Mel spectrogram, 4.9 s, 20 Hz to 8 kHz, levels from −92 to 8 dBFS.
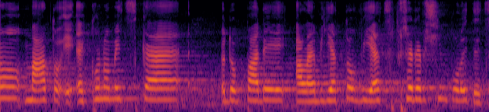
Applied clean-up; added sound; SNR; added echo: none; none; none; none.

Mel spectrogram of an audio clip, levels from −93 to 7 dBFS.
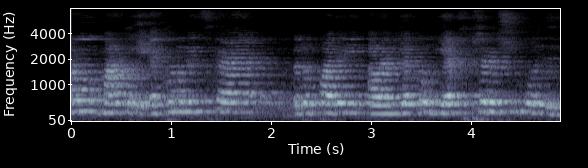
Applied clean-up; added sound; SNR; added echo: none; none; none; reverberation time 0.7 s.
